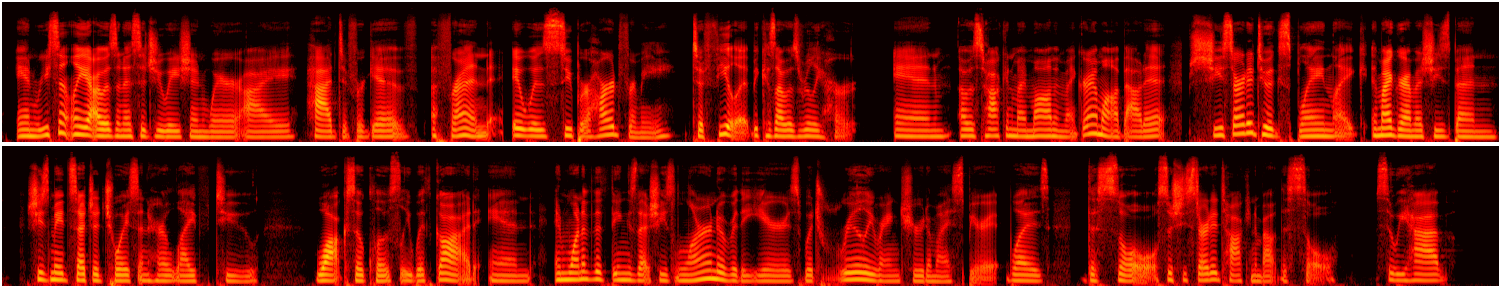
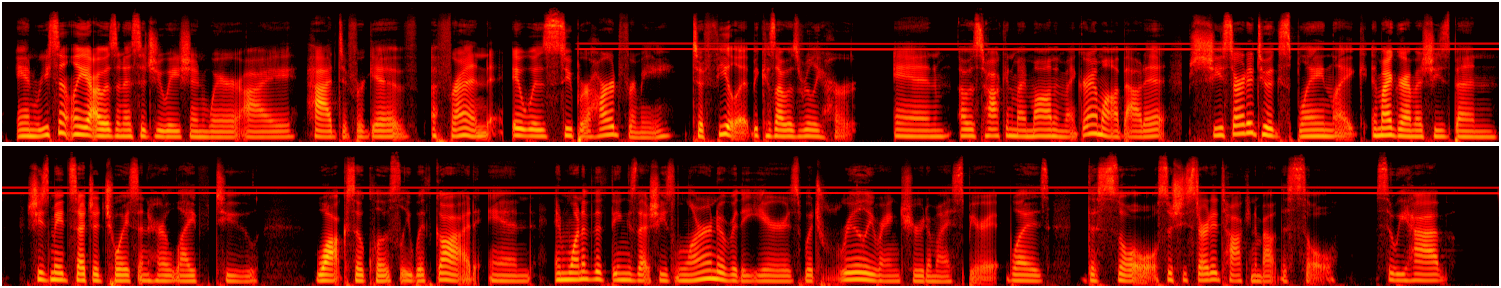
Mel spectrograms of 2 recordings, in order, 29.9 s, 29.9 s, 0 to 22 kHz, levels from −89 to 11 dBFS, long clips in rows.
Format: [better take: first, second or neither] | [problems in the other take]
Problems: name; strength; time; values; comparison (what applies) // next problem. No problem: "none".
first | high-pitched whine; noticeable; from 6 s on; 5.5 kHz, 15 dB below the speech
